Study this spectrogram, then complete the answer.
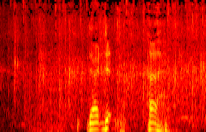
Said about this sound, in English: Do remember, I'm on a time limit, so you have to let... I'm not like Obama. I don't need your applause, really.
